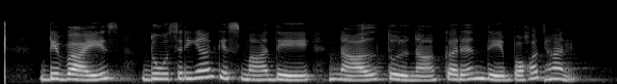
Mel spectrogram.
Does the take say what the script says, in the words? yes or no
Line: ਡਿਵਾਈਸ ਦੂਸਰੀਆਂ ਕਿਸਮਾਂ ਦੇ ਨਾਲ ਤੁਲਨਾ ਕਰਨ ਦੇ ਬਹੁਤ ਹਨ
yes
